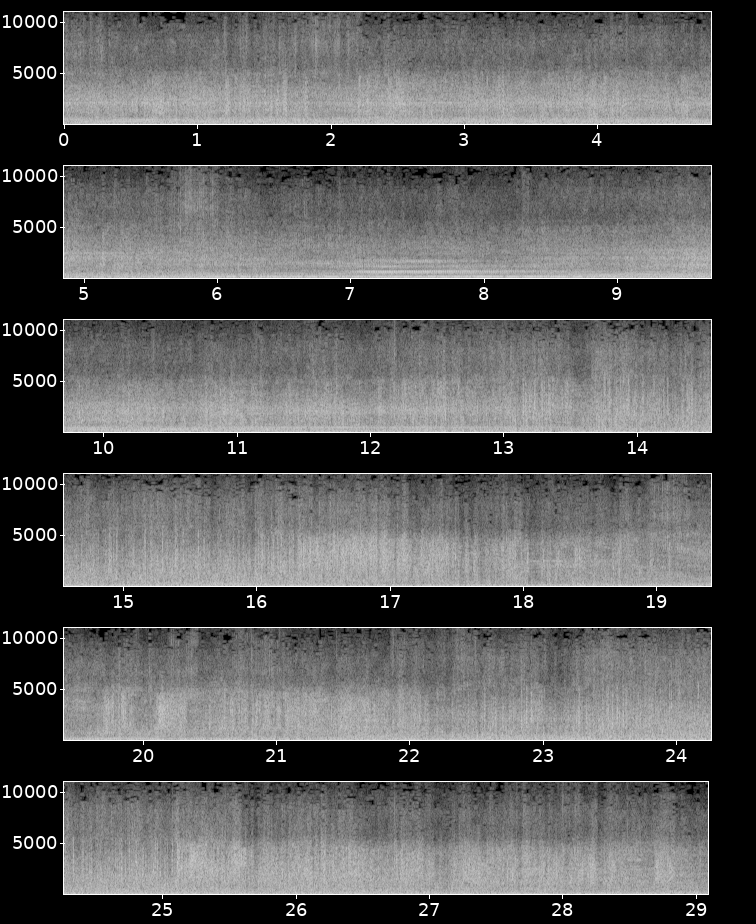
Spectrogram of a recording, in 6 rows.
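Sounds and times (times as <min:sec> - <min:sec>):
off-road vehicle engine running hard: 0:00.0 - 0:29.0
wind buffeting microphone: 0:00.0 - 0:29.0.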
